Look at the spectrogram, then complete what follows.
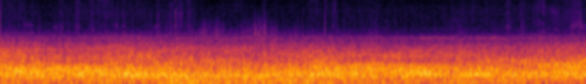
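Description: Steady jet noise from a formation of Alpha Jet trainers flying past, an even rushing roar that holds level with no change in pitch.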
